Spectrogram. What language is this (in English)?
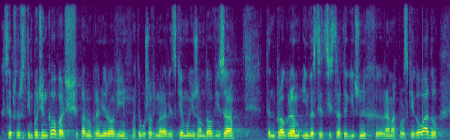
Polish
